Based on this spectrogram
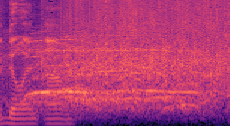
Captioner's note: cheers and applause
